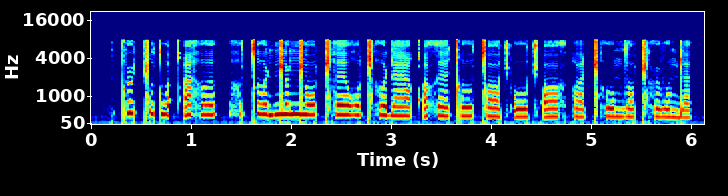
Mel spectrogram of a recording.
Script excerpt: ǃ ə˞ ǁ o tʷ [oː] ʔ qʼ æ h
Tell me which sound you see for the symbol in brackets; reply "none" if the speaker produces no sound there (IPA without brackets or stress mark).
ɤː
